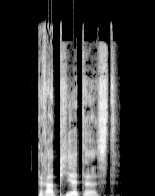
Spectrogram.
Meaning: inflection of drapieren: 1. second-person singular preterite 2. second-person singular subjunctive II
- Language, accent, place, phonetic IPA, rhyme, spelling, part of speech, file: German, Germany, Berlin, [dʁaˈpiːɐ̯təst], -iːɐ̯təst, drapiertest, verb, De-drapiertest.ogg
